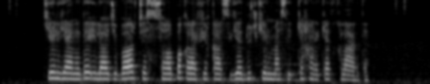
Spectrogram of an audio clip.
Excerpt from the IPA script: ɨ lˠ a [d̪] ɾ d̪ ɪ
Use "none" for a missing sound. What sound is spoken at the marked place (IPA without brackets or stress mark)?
none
